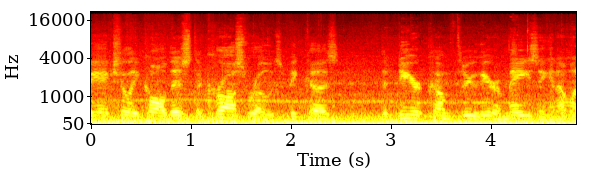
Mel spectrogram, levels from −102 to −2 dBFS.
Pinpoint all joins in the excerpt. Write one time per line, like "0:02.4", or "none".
none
